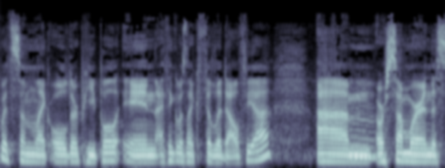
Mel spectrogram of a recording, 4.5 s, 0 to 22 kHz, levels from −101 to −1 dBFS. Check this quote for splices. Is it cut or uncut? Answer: uncut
